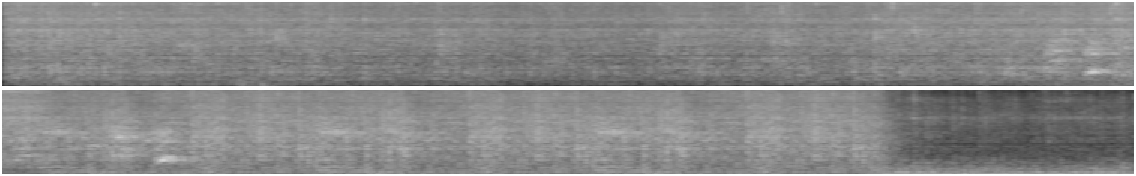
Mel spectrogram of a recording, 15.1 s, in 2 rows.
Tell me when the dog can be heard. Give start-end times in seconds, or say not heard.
6.7-8.9.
